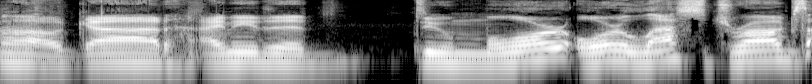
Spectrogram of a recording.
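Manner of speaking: plain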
